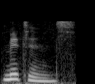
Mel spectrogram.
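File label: "mittens", English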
